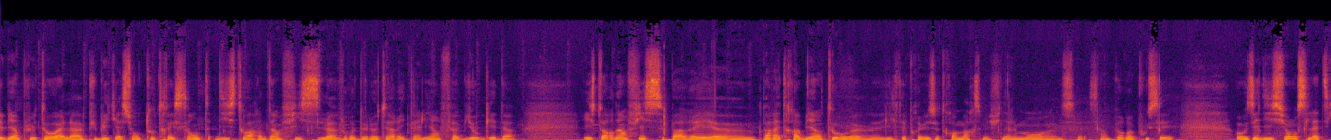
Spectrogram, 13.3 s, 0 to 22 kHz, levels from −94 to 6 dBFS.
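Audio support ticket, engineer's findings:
Stream segment skipped at 3.17 to 3.23 s: audio jumps forward with a short blip at the join. Likely the player failed to fetch one stream segment and carried on with the next, so that chunk of programme just isn't there.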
